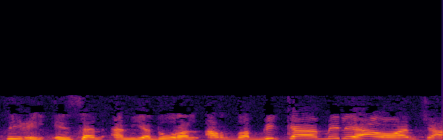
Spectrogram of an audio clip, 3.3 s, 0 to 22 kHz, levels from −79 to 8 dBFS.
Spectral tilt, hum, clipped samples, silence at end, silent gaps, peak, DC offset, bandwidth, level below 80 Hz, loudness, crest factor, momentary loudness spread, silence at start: -4 dB/octave; none; under 0.1%; 0 s; none; -6 dBFS; 0.8%; 7.2 kHz; -56 dBFS; -20 LUFS; 14 dB; 4 LU; 0.05 s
